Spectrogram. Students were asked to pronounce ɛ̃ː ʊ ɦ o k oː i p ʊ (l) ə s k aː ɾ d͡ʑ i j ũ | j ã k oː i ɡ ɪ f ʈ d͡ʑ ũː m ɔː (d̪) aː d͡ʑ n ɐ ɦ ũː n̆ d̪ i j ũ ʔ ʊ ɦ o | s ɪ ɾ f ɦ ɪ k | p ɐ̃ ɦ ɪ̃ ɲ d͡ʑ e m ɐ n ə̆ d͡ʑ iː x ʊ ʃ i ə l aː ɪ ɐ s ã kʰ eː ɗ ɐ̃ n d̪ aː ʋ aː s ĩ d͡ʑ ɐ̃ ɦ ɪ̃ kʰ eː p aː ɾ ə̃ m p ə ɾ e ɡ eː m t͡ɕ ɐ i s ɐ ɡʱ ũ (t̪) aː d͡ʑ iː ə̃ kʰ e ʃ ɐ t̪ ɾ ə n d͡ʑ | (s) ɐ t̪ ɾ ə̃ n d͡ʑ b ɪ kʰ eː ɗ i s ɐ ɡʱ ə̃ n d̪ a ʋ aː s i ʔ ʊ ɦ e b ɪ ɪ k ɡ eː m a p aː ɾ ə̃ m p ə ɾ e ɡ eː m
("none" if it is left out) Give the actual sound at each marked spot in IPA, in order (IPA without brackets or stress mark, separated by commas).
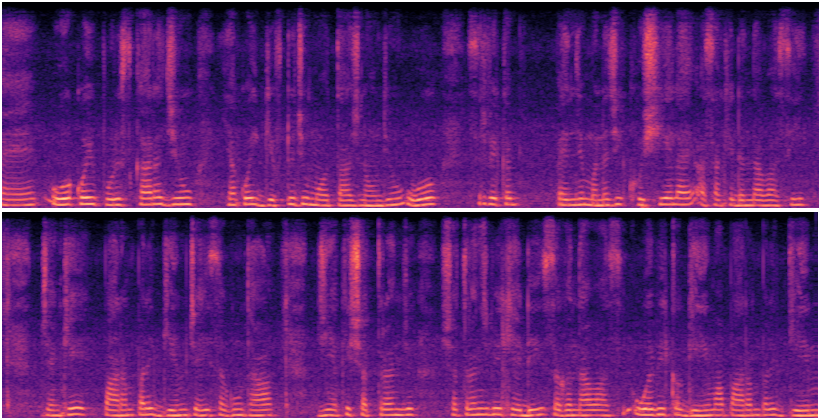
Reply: ɾ, t̪, t̪ʰ, ʃ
